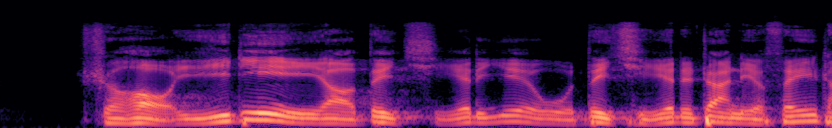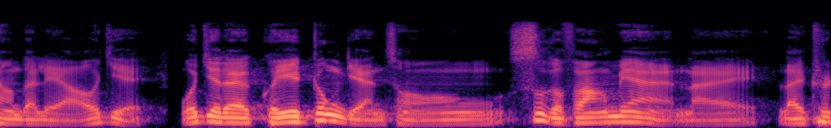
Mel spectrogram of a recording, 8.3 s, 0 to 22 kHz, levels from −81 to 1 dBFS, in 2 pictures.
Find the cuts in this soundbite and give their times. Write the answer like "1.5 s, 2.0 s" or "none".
5.0 s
